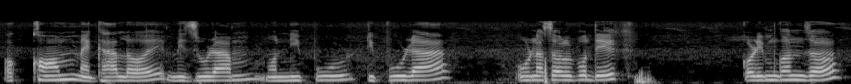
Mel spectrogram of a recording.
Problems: constant background noise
